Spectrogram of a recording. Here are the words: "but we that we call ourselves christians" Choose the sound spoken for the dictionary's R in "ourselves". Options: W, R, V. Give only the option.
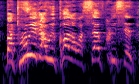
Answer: W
